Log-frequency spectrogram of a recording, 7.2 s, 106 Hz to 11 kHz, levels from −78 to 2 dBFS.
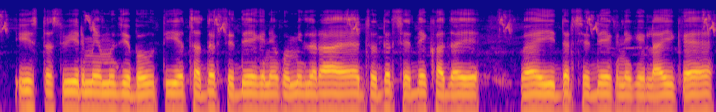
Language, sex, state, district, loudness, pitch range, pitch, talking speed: Hindi, male, Rajasthan, Bikaner, -14 LUFS, 110-120 Hz, 115 Hz, 200 wpm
